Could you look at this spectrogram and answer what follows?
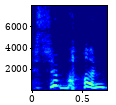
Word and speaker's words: Siobhan: the beloved siobhan oh i said it right siobhan finneran they make me say that name that's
